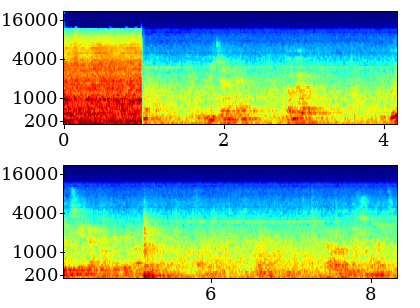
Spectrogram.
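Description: Footsteps tap on a hard floor in an echoing hallway.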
